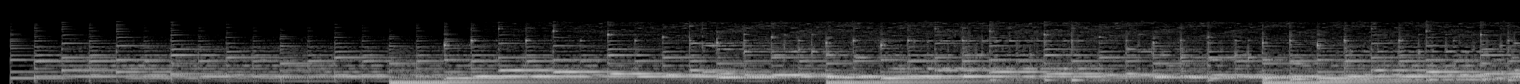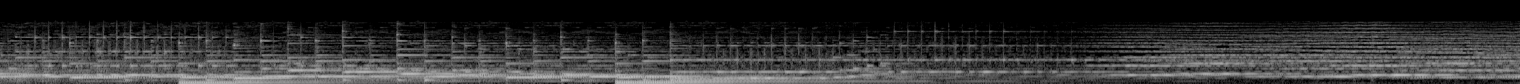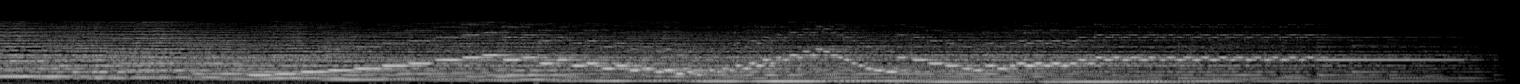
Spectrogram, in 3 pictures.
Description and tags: ดนตรีอินโทร-บรรเลง
music intro function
